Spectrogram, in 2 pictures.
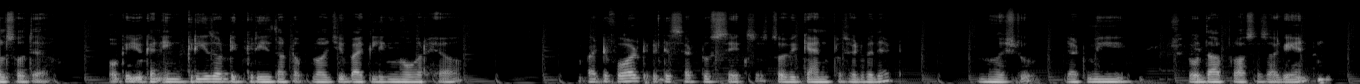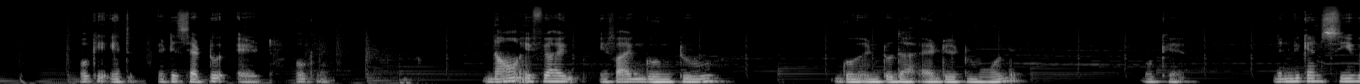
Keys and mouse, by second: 9.8 middle click, 11.6 ctrl+z, 13.2 F3, 17.1-21.0 middle drag, 18.9 ctrl+Tab, 21.0 click, 21.9 middle click, 22.1-24.8 drag, 24.8-26.8 middle drag, 26.8 click.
